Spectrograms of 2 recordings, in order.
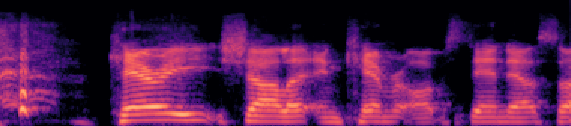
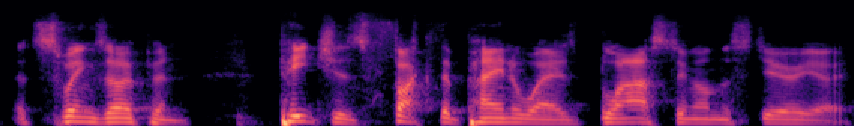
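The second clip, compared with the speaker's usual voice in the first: normal talking voice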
